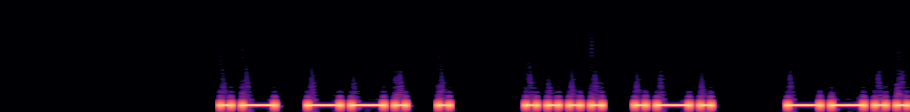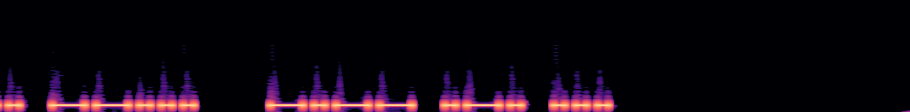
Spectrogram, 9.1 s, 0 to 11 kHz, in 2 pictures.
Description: Morse code, heard as a keyed tone, about 22 wpm, 700 Hz. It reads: AGE HR 77 YRS
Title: Practice QSO - Exchange 3 - More Info - 22wpm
